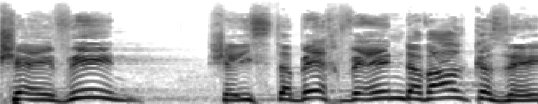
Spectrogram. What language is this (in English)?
Hebrew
